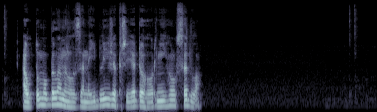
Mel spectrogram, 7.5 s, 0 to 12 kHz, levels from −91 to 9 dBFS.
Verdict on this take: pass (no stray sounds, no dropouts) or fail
pass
